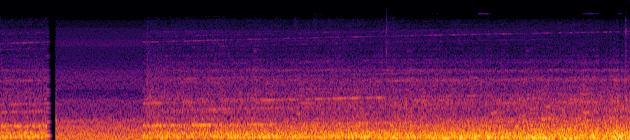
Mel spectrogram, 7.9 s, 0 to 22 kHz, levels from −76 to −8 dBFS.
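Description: At 0.59 s the sound stalls in a call audio freeze lasting until 1.80 s. The receiver stretches the last bit into a fading buzz for about 1.2 s, with a brief silence at the end, then carries on where it left off. Nothing's lost, but everything after runs late, most likely because packets got held up and the jitter buffer emptied.

Right at the end, from 7.50 to 7.86 s, there's a jitter buffer speed-up. The receiver snips out tiny slices one after another to shed the backlog, roughly 150 ms in all, so the sound rushes along at about 139% speed without any change in pitch.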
